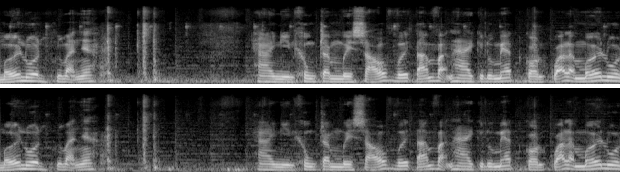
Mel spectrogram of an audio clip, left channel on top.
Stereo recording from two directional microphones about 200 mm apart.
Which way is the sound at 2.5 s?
5° right (ahead or behind).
